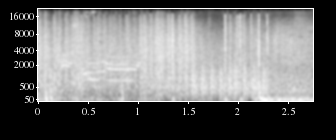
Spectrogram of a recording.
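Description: Rapid machine-gun bursts and scattered shots crackle through a real-time strategy military battle in the game Broken Arrow, irregular and fairly close, with a louder burst toward the end.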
